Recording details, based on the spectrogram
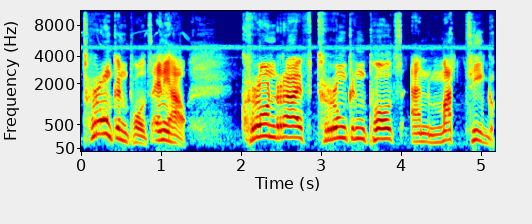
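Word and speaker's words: Trunkenpolz: the way isn't it two syllables trunk and poles anyhow cronrife trunkenpoltz and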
